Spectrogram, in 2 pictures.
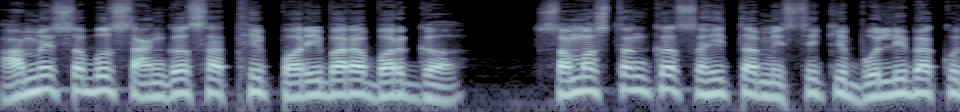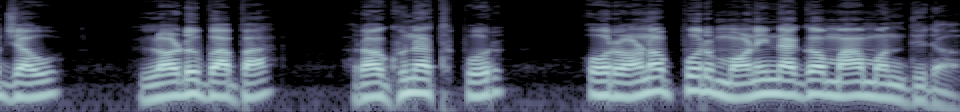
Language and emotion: Odia, neutral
